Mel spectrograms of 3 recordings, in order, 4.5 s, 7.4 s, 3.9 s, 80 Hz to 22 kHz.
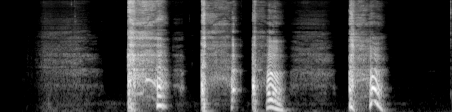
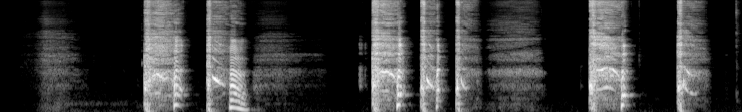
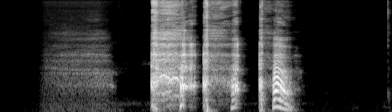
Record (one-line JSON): {"cough_length": "4.5 s", "cough_amplitude": 32768, "cough_signal_mean_std_ratio": 0.38, "three_cough_length": "7.4 s", "three_cough_amplitude": 32768, "three_cough_signal_mean_std_ratio": 0.41, "exhalation_length": "3.9 s", "exhalation_amplitude": 32768, "exhalation_signal_mean_std_ratio": 0.39, "survey_phase": "beta (2021-08-13 to 2022-03-07)", "age": "45-64", "gender": "Female", "wearing_mask": "No", "symptom_diarrhoea": true, "symptom_fatigue": true, "symptom_headache": true, "symptom_other": true, "symptom_onset": "12 days", "smoker_status": "Never smoked", "respiratory_condition_asthma": true, "respiratory_condition_other": false, "recruitment_source": "REACT", "submission_delay": "2 days", "covid_test_result": "Negative", "covid_test_method": "RT-qPCR"}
